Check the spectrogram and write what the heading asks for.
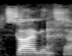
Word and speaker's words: Symonds: I said that right, right, James? Yep, Symonds.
